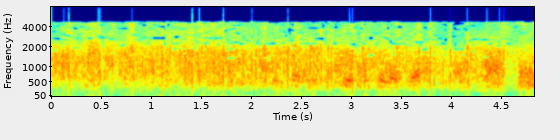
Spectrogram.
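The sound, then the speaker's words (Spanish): Steady applause from an audience, a dense crackle of many hands clapping at once, fairly loud and sustained for several seconds without a break, with no clear talk over it. “Es un aplauso.”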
